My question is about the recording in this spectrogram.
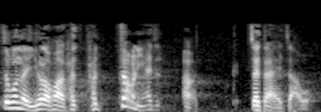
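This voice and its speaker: Rapid, husky older man in a hall. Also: on the high side, big pitch swings. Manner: stammering repetitions, frequent "OK" fillers. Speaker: university teacher giving a testimony. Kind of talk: humorous testimony storytelling. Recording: long hall reverb.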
